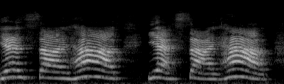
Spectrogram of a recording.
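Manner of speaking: speaking loudly. Answering the teacher's question in the voice asked for: loud voice. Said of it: "Have you brought your loud voice?".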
